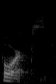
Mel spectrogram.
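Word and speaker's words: Fawkes: Put a Guy Fox doll on top of the bonfire. Sorry, it's spelled F A W K S, but it's spel pronounced forks. Like, you know, knife and fork.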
